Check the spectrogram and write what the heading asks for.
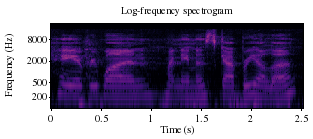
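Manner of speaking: normal talking voice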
